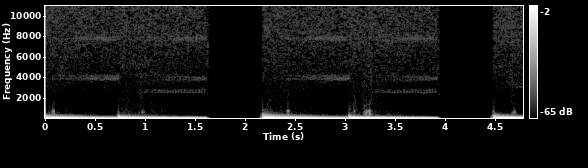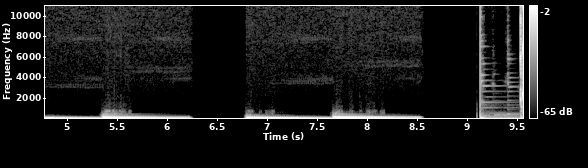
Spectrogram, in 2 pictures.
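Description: An Electric Fingered preset from the Morphine synth plays a deep, round synthesized bass line, six sustained notes in three pairs with short gaps, followed by a brief click, heard alone in an Afrobeat beat setup.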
